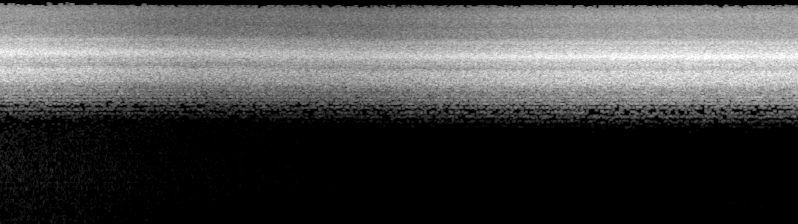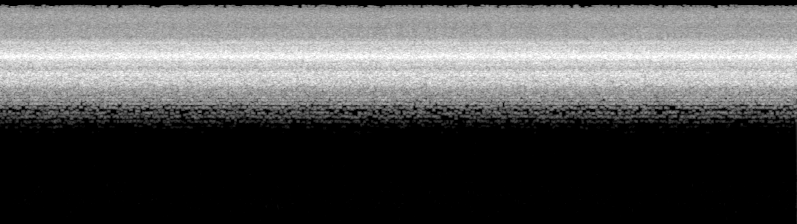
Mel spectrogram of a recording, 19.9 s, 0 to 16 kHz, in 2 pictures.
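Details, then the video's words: Summer cicadas singing: a dense, high-pitched buzzing drone that fades briefly early on, then swells back to a steady, unbroken hiss for the rest of the stretch, with no other sounds. "10 Hours of Cicada Sounds for Relaxation with Soothing Summer Nature Sounds"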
